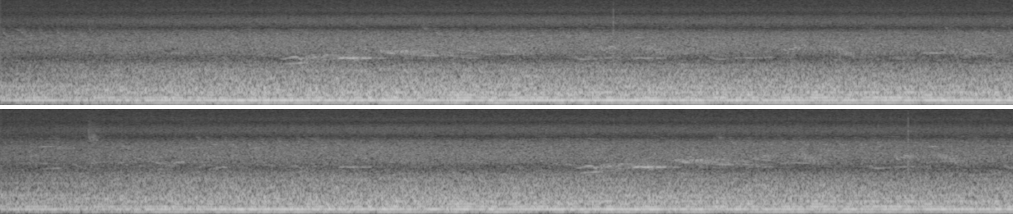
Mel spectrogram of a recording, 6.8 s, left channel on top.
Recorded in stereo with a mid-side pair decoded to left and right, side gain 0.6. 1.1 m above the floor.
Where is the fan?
10° left.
